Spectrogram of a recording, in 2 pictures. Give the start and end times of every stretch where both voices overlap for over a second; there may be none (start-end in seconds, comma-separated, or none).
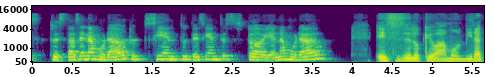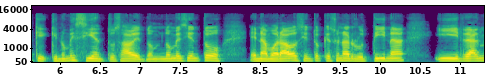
none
